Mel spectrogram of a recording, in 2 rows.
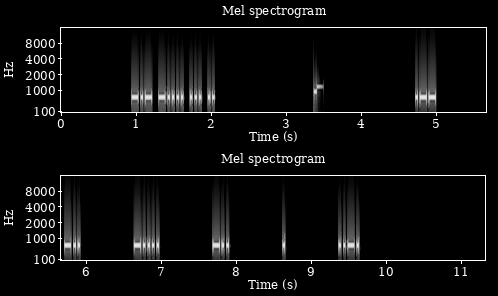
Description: Morse code, heard as a keyed tone, about 40 wpm, spaced as for 15 wpm, 700 Hz. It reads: K6SI WD6DEF
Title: USA Call Signs - 8x Character Spacing - 40wpm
